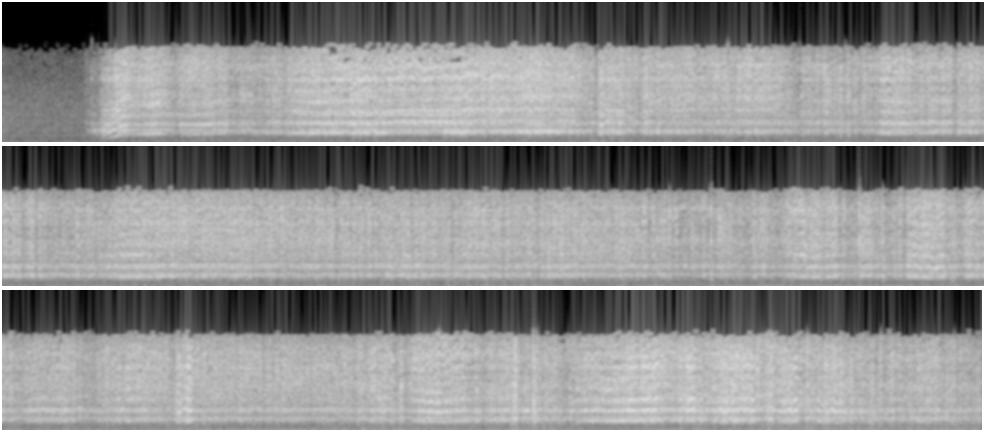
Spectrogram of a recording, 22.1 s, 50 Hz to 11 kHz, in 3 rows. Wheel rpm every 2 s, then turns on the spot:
120, 220, 230, 230, 230, 230, 230, 230, 230, 220, 220.
none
